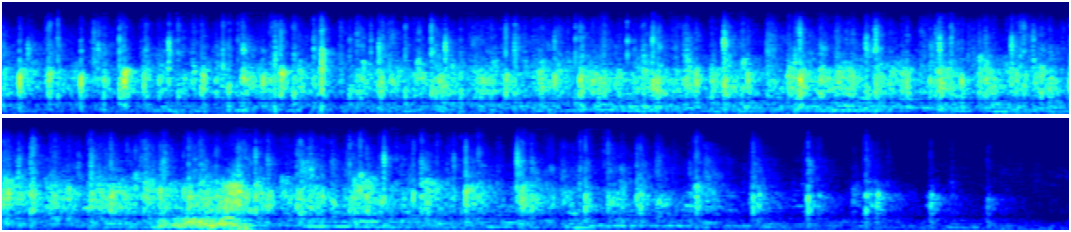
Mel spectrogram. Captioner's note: applause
